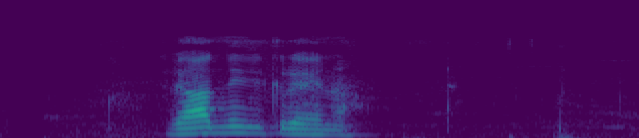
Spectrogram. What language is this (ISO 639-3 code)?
nep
